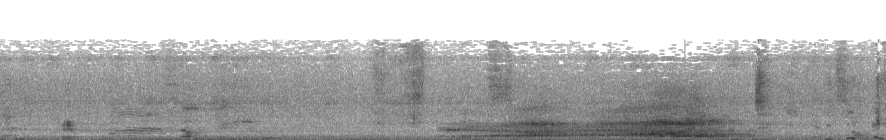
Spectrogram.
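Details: Screaming seal at the New England Aquarium, a call once mistaken for someone drowning: a broad, hoarse, rasping burst swells from about three and a half seconds and peaks near five, over steady crowd chatter and a low mechanical hum.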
